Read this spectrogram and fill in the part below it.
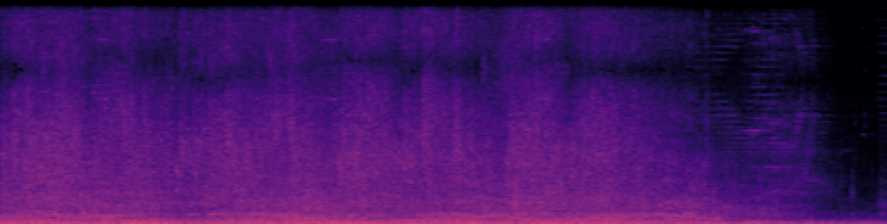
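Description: Fantasy battle sound effects clash and crackle busily.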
